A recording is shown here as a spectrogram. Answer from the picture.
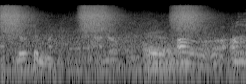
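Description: Three short, sharp hissing bursts a little under a second apart, with voices between them.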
